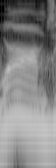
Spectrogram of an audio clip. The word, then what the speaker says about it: Worms: And worms isn't really pronounced worms unless you're from Red Bank, South Carolina. It's a German city or German town pronounced Worms.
